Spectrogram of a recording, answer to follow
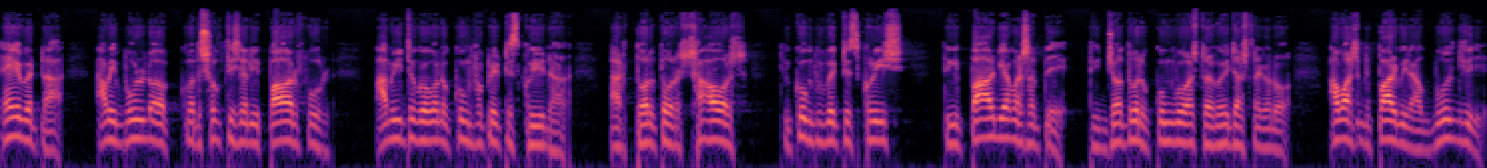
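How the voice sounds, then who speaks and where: A man's voice: medium pitch, normal speed, dark tone, no room sound, lightly acted. A man voicing a strong, bullying cartoon bulldog who taunts, brags and scolds. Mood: scornful. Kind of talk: amateur cartoon dub in Bengali. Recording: dull, muffled dry audio.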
